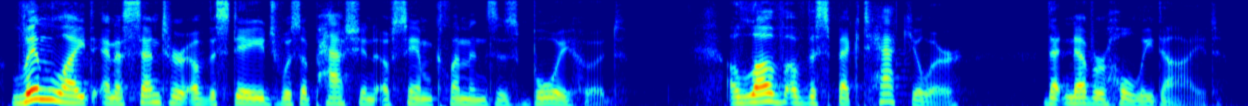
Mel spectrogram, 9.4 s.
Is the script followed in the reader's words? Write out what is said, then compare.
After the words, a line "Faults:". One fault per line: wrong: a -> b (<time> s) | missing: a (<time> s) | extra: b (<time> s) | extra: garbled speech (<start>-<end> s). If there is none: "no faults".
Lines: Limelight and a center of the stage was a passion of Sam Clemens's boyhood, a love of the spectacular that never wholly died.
Limelight and a center of the stage was a passion of Sam Clemens's boyhood, a love of the spectacular that never wholly died.
Faults:
no faults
